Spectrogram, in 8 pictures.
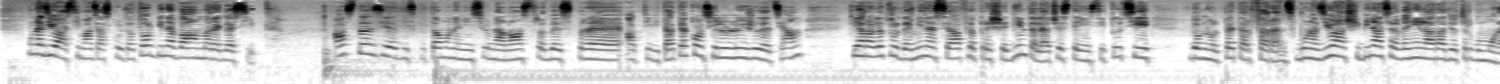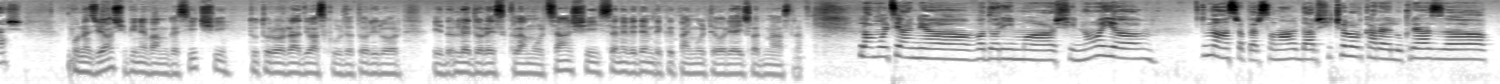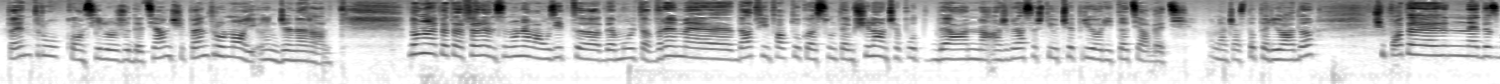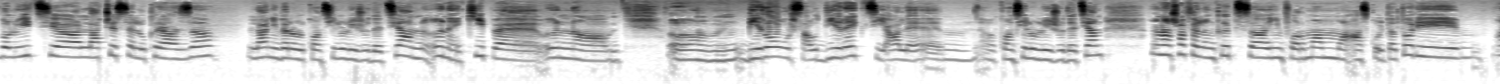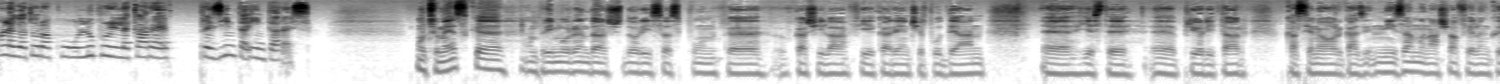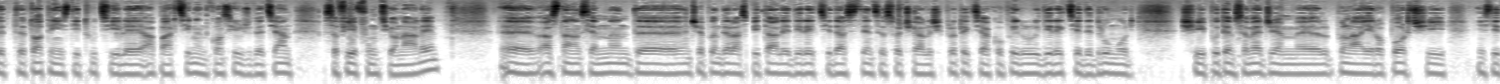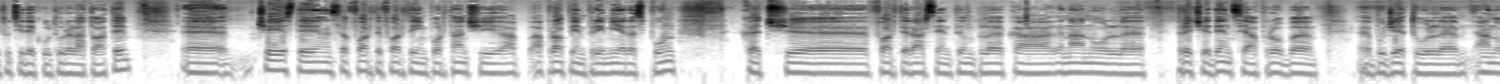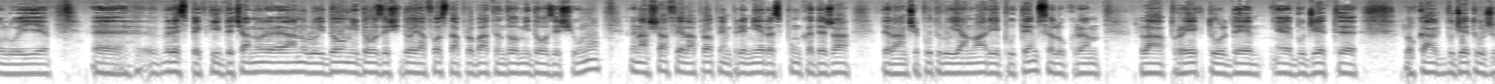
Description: Președintele Consiliului Județean Mureș,dl Peter Ferenc, vorbește în emisiunea „Părerea ta”,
